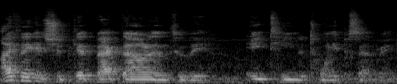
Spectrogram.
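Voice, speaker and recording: A man with an American accent talks very fast at a medium pitch, his lively intonation carrying over audible room echo. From Massachusetts. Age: 50s. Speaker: congressional candidate. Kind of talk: interview. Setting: at home.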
